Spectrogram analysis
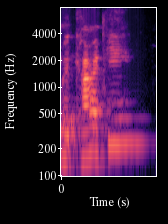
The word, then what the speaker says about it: McConkie: uh how do you say your last name makoni makoni yeah all right so makoni uh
